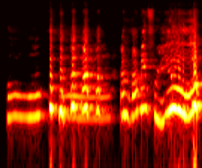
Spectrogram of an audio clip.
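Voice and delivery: very high, drawn-out strained cheer, laughing; mock happy congratulations. Telling her excited friend she's happy, mock cheery. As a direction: squeal a forced congratulations through laughter. Feigning joy at friend's news.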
